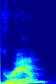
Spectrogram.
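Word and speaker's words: Graeme: waiting on brandon uh i'm going to say his name is pronounced graham sure g-r-a-e-m-e yeah yeah you know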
